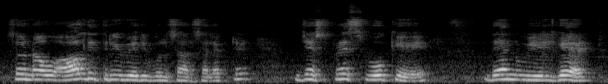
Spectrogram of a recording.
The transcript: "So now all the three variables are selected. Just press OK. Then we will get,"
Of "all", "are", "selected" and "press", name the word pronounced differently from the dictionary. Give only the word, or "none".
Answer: none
